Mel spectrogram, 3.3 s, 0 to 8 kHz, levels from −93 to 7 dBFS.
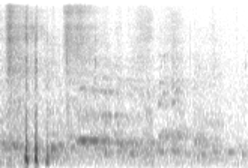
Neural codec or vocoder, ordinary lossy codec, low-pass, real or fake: none; none; 7.2 kHz; real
